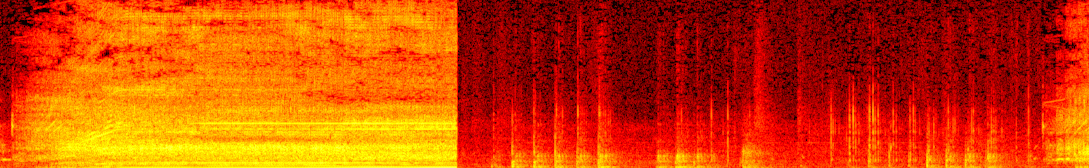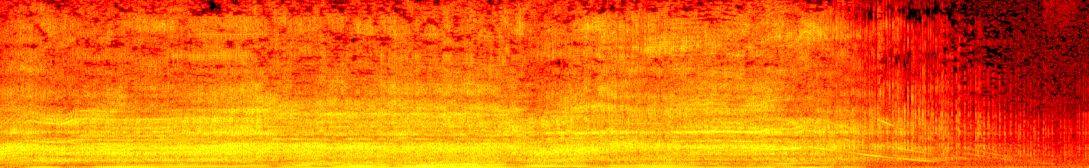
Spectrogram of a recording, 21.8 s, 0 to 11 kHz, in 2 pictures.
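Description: A Kobalt 24V brushless 6-inch orbital polisher runs on a car body panel, a steady loud whirring drone that drops out briefly into uneven, sputtering bursts before resuming at full power for the rest of the time.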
